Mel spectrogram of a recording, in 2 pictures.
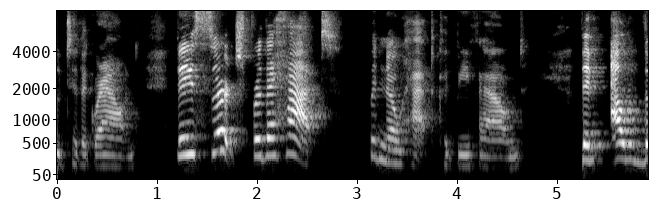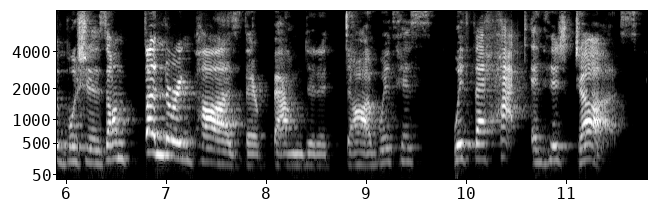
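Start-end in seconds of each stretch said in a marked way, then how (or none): none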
